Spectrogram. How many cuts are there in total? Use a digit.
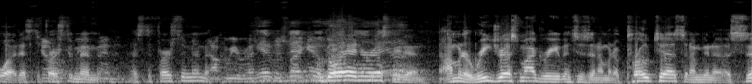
1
